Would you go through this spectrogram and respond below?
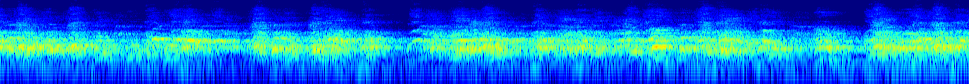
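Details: Chorus of shelter dogs barking without pause, many voices overlapping into a steady wall of short, harsh barks and occasional higher yips.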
